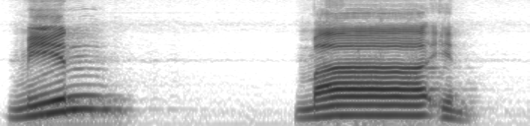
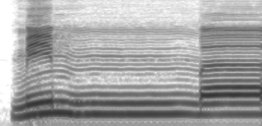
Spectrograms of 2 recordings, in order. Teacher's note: Maka di sini kita tidak lagi membaca huruf nun. Langsung membaca mim. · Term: idgham kamil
